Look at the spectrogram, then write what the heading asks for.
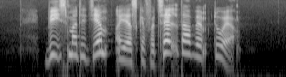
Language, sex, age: Danish, female, 30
